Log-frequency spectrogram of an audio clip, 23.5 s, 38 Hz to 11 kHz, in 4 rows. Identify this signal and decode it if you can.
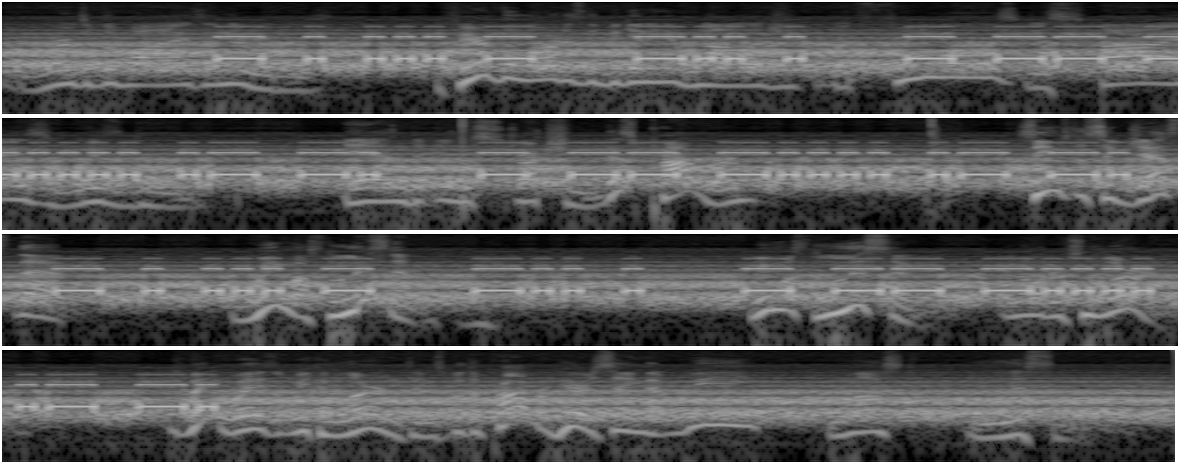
Morse code, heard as a keyed tone, machine-sent, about 16 wpm, 630 Hz. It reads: TEST DE TM6AN TM6AN TEST DE TM6AN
